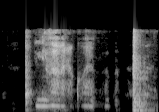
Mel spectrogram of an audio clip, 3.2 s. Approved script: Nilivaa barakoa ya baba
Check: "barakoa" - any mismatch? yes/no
no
